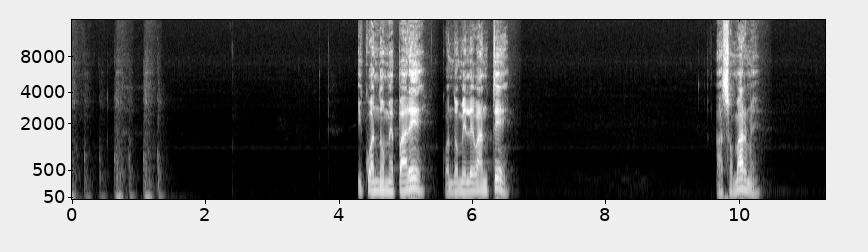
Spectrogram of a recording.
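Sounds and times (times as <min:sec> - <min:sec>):
knocking on a door: 0:00.0 - 0:01.6
speech: 0:04.3 - 0:06.6, 0:09.7 - 0:10.4.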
